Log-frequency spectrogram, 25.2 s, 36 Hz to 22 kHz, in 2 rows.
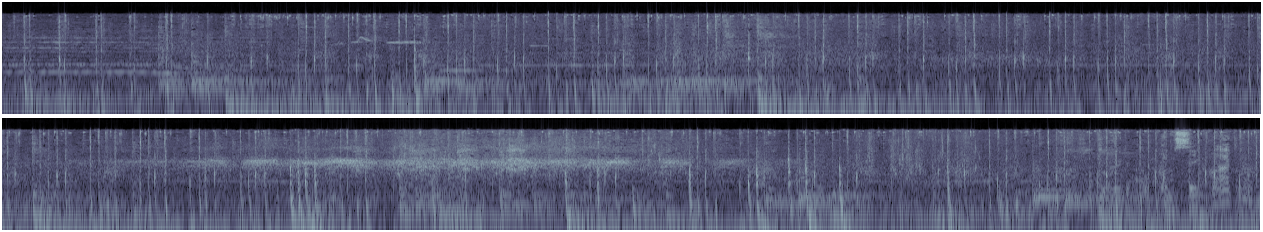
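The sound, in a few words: horse galloping in video game The Witcher 3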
